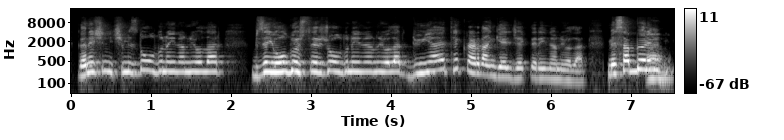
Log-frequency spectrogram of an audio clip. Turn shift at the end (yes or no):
no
